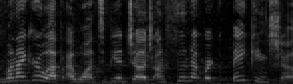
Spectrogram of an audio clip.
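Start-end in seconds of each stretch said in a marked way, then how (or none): none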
